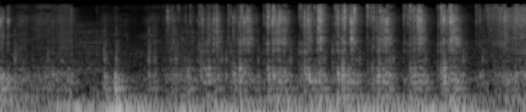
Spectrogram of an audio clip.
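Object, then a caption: Rock-salt lamp. Long nails tap and scratch quickly on a large, solid pink rock-salt Himalayan salt lamp that sits unlit on a wooden base. The clip is a fast, irregular run of dry clicks and bright, gritty scrapes, roughly three per second. A steady low hum sits underneath, and the scratching grows louder and denser toward the end.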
